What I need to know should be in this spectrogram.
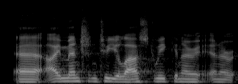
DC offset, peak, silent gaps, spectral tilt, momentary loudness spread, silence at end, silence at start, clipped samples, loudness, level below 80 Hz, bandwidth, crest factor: under 0.1%; -16 dBFS; none; -6 dB/octave; 6 LU; 0 s; 0.15 s; under 0.1%; -34 LUFS; -76 dBFS; 16 kHz; 18 dB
